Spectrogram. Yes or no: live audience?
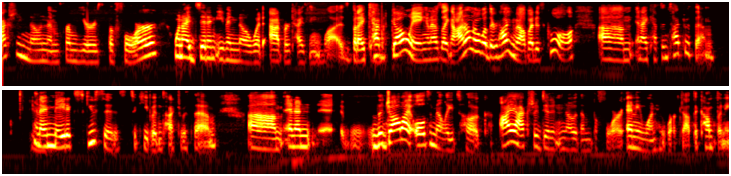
no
